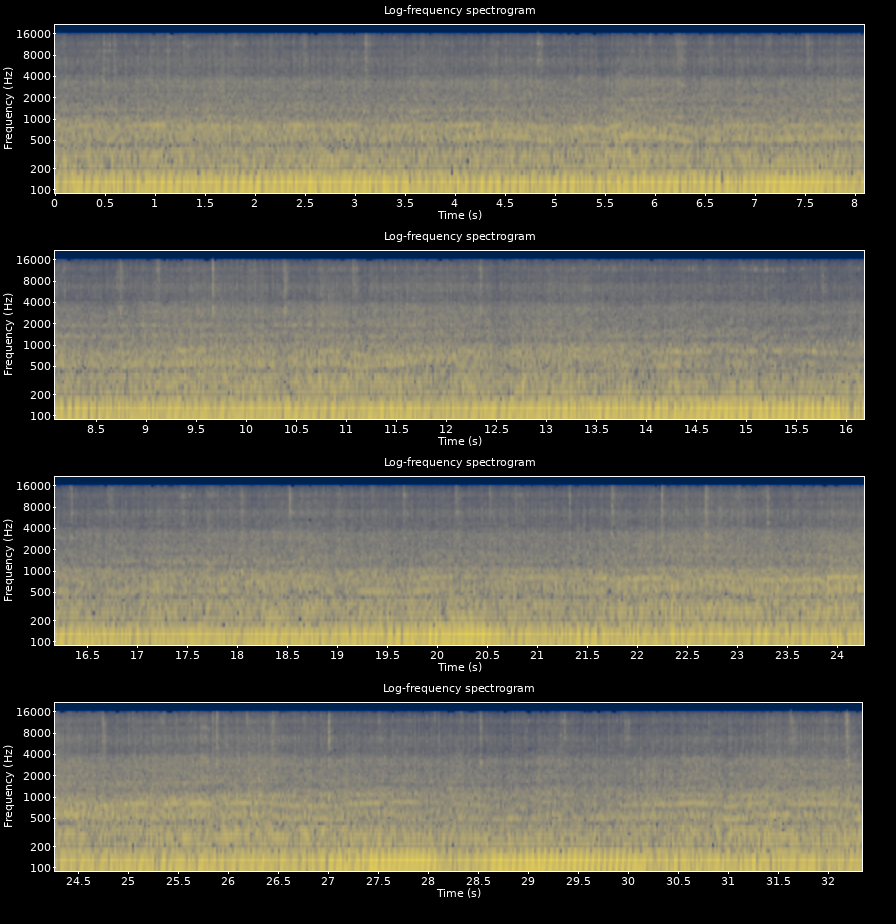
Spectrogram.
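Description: Farmall Super A tractor's four-cylinder engine running steadily under load as it pulls a cultivator through a corn row, heard close up from the seat.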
